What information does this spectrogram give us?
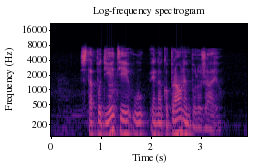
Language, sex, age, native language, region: Slovenian, male, 60+, Slovenian, Drava region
